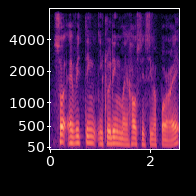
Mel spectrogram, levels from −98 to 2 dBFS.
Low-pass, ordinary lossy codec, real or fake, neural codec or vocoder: 7.2 kHz; none; fake; codec, 16 kHz, 8 kbps, FunCodec, trained on LibriTTS, 25 frames a second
